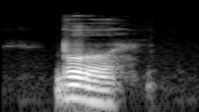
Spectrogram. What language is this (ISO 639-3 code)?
kab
